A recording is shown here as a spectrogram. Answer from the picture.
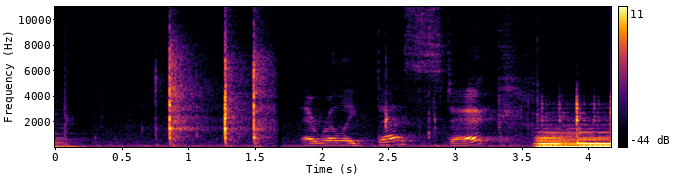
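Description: A few sharp plastic clicks and knocks as a hot glue gun's plastic stand and drip pad are snapped together and set down on a stone countertop. A brief, wordless voice follows.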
